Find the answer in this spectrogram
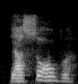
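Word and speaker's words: יָסֹב: 그래서 사바브 둘러싸다가 칼 미완료 복수형은 야소부 다게시가 들어가야 되는데 단수형은 야소브. 그 이제 베트에 야소브가 다게시가 들어가야 되지만 이게 단어 끝에 올 때는 그냥 야소브다. 야소브다. 야소부인데 야소브로 발음한다.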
